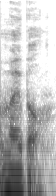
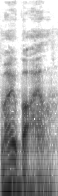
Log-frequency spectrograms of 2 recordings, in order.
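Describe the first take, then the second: First: The word is said in a lazy-sounding way. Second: The word is said in a careful-sounding way. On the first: The speaker calls it wrong. "not mobile" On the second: The speaker calls it right. "It's mobile"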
